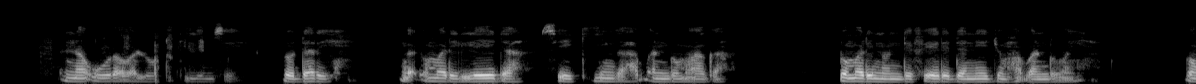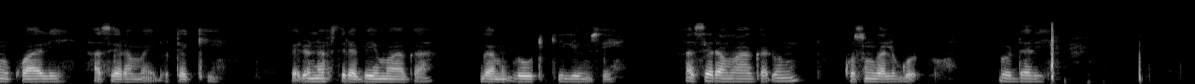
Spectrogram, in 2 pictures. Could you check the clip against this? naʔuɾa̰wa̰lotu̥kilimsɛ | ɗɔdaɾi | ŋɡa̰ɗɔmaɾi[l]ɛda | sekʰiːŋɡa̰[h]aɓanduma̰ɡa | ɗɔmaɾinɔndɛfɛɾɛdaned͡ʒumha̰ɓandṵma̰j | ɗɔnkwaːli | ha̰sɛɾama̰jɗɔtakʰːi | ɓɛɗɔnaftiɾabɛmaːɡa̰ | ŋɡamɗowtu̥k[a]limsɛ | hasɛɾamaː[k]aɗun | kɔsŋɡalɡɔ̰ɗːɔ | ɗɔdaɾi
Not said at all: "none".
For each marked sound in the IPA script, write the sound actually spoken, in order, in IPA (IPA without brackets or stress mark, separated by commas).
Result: l, h, i, ɡ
